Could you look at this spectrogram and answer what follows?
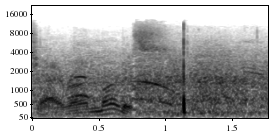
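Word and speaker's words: Shairon Martis: asked every 5 days how do you pronounce the starting pitcher's name today Dad and he'll say shyon Martis Chiron Martis it's shyon Martis that's a good pitch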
